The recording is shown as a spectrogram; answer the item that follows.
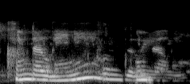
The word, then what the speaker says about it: Kundalini: Now, how do you pronounce that again? Kundalini. It's Kundalini.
